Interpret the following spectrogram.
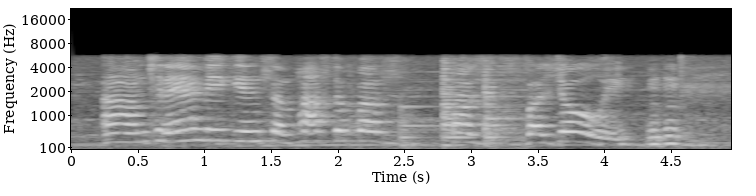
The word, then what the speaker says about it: pasta fagioli: today i'm making some pasta bajoli there's different ways of pronouncing it you can call it pasta fazoo it's pasta and beans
